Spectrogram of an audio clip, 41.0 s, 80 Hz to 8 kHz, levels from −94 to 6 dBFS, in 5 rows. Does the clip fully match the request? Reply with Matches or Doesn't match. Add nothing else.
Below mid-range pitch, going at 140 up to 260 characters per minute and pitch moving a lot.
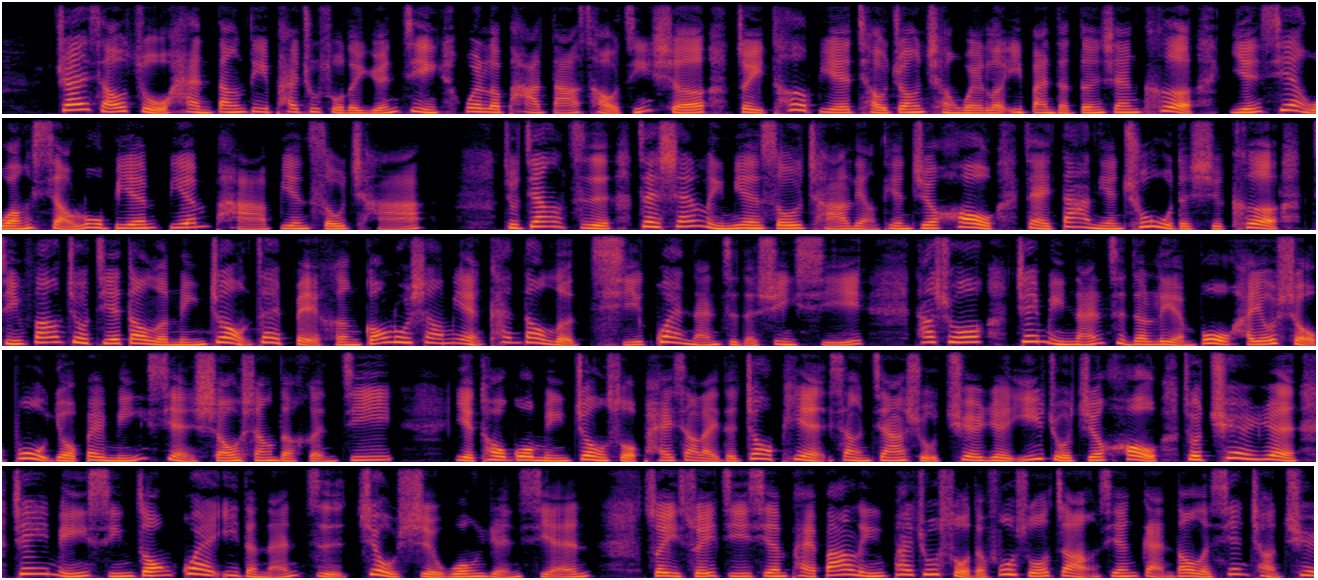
Doesn't match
